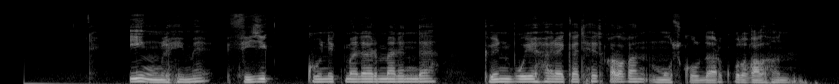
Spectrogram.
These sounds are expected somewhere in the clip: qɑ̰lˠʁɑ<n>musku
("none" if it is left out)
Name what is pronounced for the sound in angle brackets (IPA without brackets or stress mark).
n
